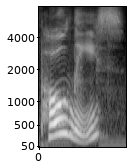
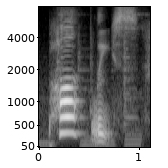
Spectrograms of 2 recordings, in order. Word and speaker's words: police: We have our word police, 2 syllables. You'll notice there is an O, but we are going to change that to a UH sound. So instead of police, we will say police.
